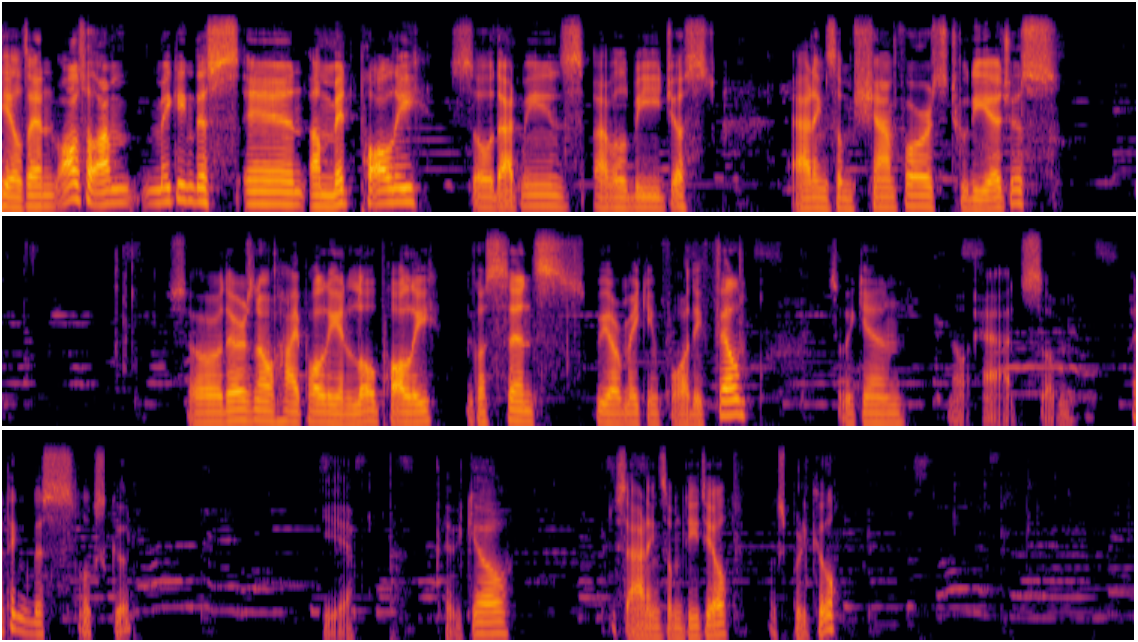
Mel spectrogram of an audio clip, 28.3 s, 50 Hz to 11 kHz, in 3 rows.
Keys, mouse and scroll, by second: 1.0 alt+middle click, 1.3 alt+right click, 1.5 alt+click, 3.0 alt+middle click, 3.2 alt+right click, 3.6 alt+middle click, 3.9 alt+right click, 4.2 alt+middle click, 4.4 alt+right click, 6.4 alt+middle click, 7.2 shift+click, 7.3 shift+click, 7.7 alt+click, 8.5 f, 8.8 alt+scroll down 1, 9.0 alt+click, 9.4 alt+right click, 9.7 alt+middle click, 10.0 alt+right click, 10.2 alt+click, 11.0 shift+click, 11.9 alt+click, 12.3 alt+right click, 12.5 alt+click, 13.0 alt+right click, 13.3 alt+click, 13.7 alt+right click, 14.0 alt+click, 14.4 shift+right click, 22.0 alt+middle click, 22.3 alt+scroll down 1, 22.7 w, 22.9 right click, 24.1 alt+scroll down 1, 24.3 alt+click, 26.2 alt+click, 26.9 alt+middle click, 27.1 alt+right click, 27.5 alt+middle click, 27.7 alt+right click.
